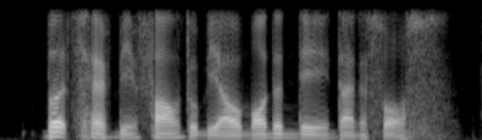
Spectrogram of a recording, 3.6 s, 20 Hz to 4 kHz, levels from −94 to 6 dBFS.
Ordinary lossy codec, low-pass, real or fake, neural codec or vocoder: none; 3.6 kHz; real; none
